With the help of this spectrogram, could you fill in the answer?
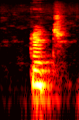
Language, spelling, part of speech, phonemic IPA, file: Northern Kurdish, keç, noun, /kɛt͡ʃ/, LL-Q36368 (kur)-keç.wav
- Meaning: girl, daughter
